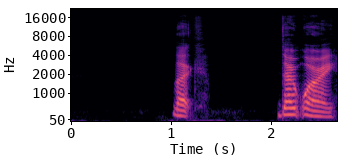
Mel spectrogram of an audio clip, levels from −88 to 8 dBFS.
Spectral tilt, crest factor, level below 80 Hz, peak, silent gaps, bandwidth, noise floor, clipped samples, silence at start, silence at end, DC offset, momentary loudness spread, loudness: -5 dB/octave; 22 dB; -78 dBFS; -6 dBFS; none; 17.5 kHz; -82 dBFS; under 0.1%; 1.05 s; 0.05 s; under 0.1%; 8 LU; -24 LUFS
